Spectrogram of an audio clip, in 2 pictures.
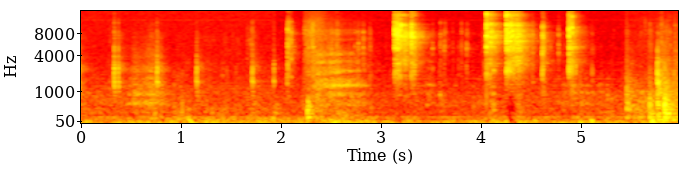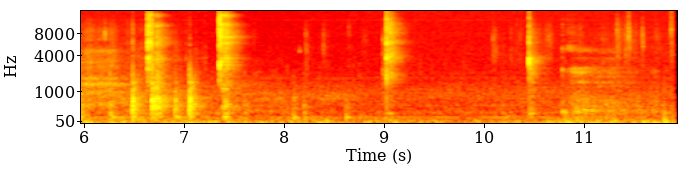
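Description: Clamps are tightened one after another on a glued guitar neck, giving irregular clicks, creaks and ratcheting knocks close by, with quiet gaps between them.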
